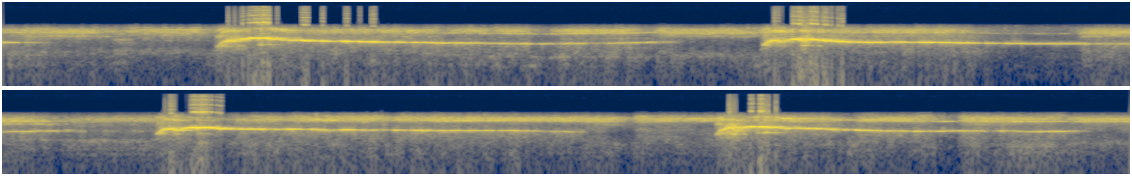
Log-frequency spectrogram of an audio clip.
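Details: A poodle mix howls along to the national anthem during a presidential inauguration, in long, clear notes that start sharply and sag slightly, repeated every few seconds.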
